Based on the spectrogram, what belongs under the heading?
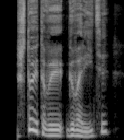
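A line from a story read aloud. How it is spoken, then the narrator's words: Gentle question. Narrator (Russian): спросил он ласково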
